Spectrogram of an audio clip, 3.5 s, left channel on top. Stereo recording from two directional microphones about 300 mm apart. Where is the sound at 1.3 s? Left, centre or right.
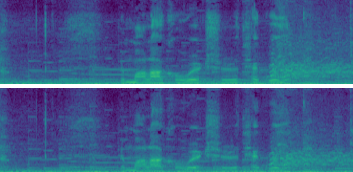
Centre.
